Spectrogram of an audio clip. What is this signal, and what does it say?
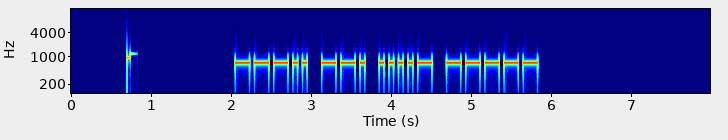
Morse code, heard as a keyed tone, about 20 wpm, 700 Hz. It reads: 8G40
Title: Four Letter-Number Combinations - 20wpm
